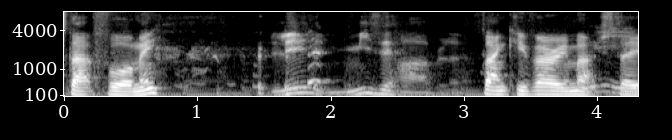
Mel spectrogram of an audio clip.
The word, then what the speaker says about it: Les Misérables: Would Arson like to pronounce that for me? Les Misérables.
